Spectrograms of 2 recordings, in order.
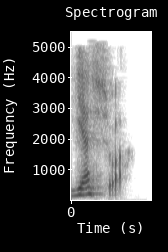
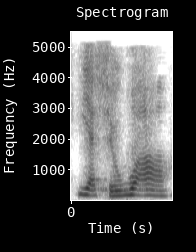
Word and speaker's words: Yeshua: And I want to teach you how to pronounce it because a lot of people pronounce it in many different ways. Like Yeshua, and they have the emphasis on the end of it.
